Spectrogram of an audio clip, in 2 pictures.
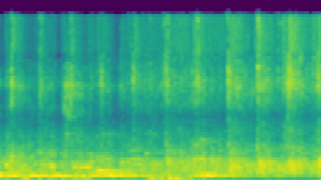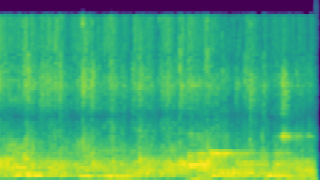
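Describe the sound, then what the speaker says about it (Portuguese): A church congregation at a Lord's Supper service applauds loudly in a full, steady roar of clapping, with cheers and shouted voices mixed through it. "Você pode aplaudir o Senhor?"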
